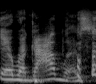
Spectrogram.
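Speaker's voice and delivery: slow Boston irregardless with the r dropped. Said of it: "that's like the Boston thing".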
